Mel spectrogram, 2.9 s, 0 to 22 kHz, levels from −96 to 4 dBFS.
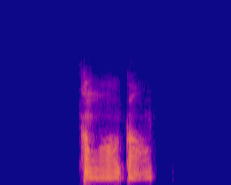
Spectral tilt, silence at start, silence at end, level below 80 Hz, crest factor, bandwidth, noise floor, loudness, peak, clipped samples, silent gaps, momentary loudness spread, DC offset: -10.5 dB/octave; 1 s; 1 s; -78 dBFS; 24 dB; 4.7 kHz; under -90 dBFS; -33 LUFS; -12 dBFS; under 0.1%; none; 10 LU; under 0.1%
